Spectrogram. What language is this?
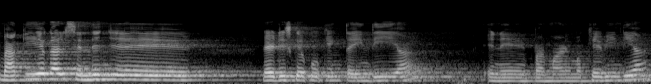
Sindhi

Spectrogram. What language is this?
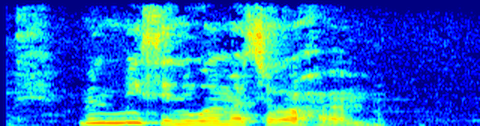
Kabyle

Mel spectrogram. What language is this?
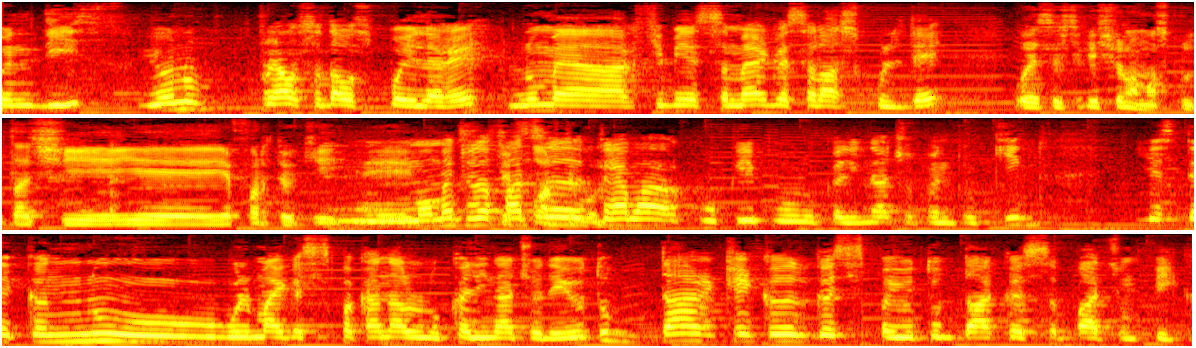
Romanian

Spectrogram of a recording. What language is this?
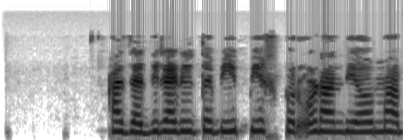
Pashto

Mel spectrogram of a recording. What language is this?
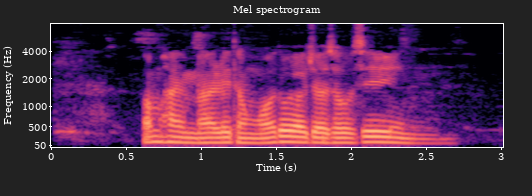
Cantonese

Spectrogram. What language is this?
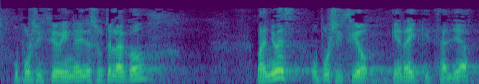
Basque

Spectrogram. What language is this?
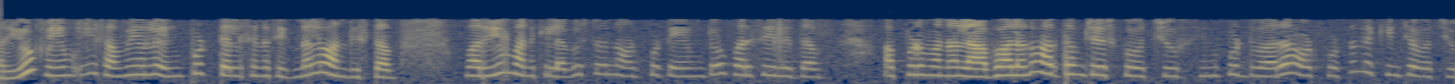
Telugu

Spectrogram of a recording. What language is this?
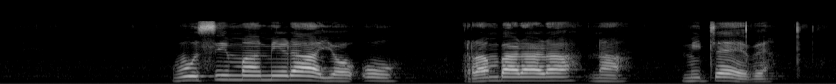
Venda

